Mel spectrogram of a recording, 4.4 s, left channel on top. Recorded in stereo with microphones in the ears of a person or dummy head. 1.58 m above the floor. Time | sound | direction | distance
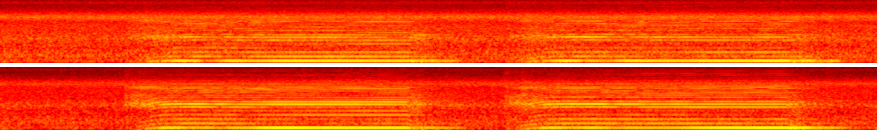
0.6 | a phone buzzing | 65° right (ahead or behind) | 0.5 m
